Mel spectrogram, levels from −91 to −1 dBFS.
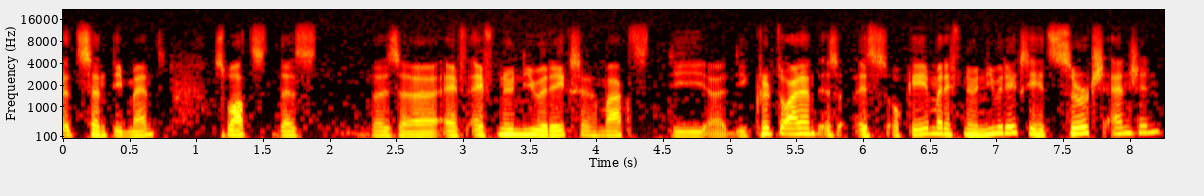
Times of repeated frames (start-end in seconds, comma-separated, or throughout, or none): none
